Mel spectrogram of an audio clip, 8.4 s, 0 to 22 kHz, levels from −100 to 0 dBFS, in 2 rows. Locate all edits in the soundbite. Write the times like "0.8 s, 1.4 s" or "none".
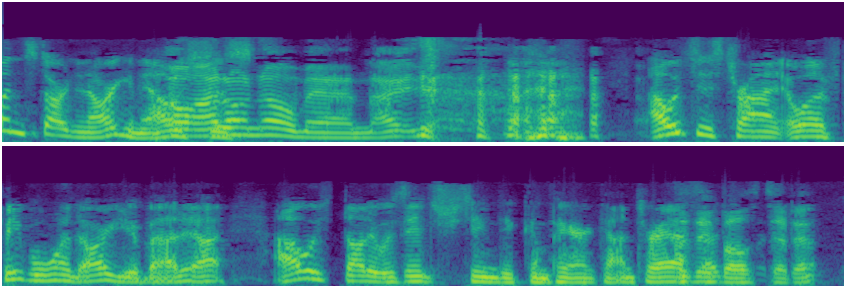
5.8 s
